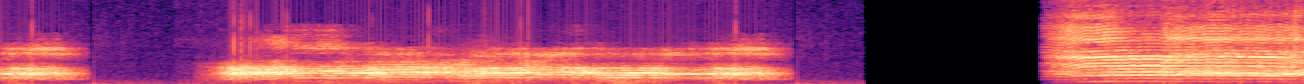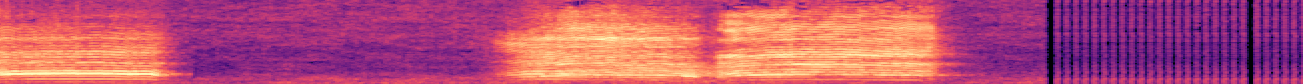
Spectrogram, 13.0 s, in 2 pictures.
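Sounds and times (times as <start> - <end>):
goat bleating: 1.2 - 4.0, 5.2 - 7.5, 9.0 - 11.4.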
